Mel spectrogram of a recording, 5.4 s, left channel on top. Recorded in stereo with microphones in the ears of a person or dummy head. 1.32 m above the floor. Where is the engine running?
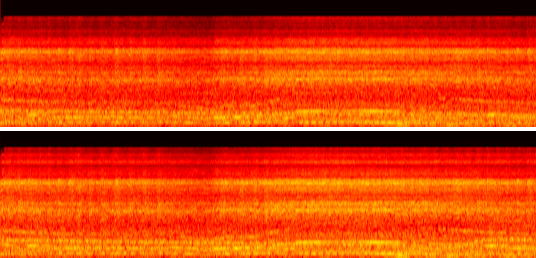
15° right (ahead or behind).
